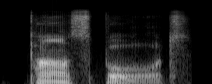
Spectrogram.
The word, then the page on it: passport: British English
